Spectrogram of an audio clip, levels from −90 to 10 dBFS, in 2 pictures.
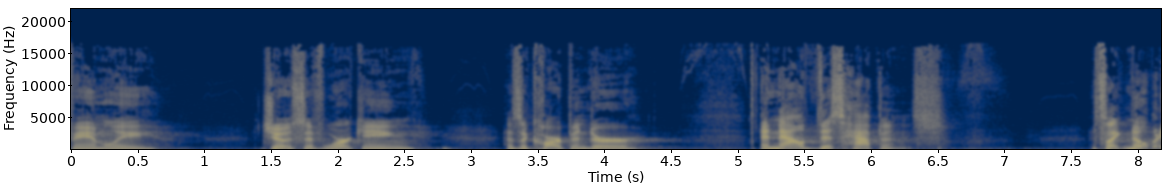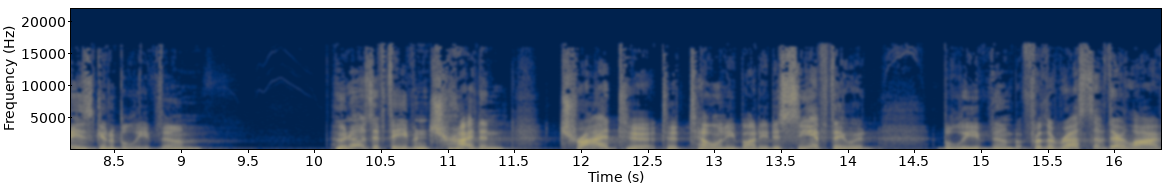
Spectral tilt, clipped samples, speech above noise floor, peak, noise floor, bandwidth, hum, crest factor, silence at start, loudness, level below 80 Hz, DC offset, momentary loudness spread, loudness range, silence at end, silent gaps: -3 dB/octave; under 0.1%; 44 dB; -2 dBFS; -70 dBFS; 17 kHz; none; 26 dB; 0 s; -26 LUFS; -68 dBFS; under 0.1%; 15 LU; 4 LU; 0 s; none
